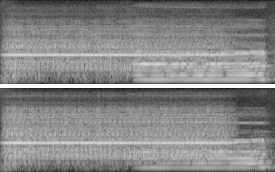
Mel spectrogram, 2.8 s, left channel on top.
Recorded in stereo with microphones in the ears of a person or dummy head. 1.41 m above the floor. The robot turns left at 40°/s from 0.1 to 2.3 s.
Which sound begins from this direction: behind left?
Singing, at 1.3 s.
